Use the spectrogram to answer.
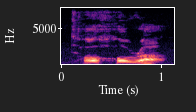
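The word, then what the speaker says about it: טהורה: saying oh okay um the this this vowel is pronounced so therefore this has to be a syllable okay okay so you want to have take another crack at it exactly tohora so this is this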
